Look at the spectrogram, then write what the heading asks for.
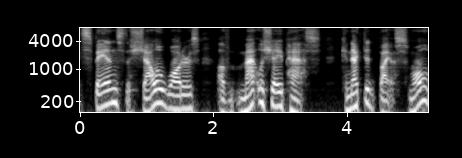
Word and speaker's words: Matlacha: Matlacha, pronounced quite like a French word, but is likely a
